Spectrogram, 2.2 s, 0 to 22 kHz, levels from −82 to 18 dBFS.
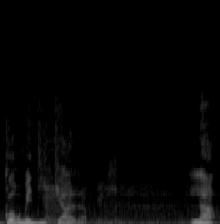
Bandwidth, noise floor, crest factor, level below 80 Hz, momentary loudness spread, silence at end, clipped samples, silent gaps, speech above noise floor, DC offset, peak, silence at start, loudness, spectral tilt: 13 kHz; -66 dBFS; 18 dB; -72 dBFS; 24 LU; 0.05 s; under 0.1%; none; 26 dB; under 0.1%; -24 dBFS; 0 s; -42 LUFS; -7 dB/octave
